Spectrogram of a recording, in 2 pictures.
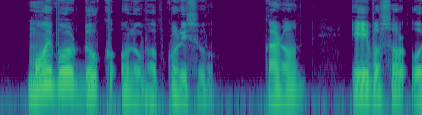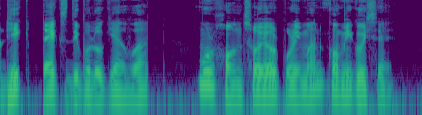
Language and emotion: Assamese, sad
